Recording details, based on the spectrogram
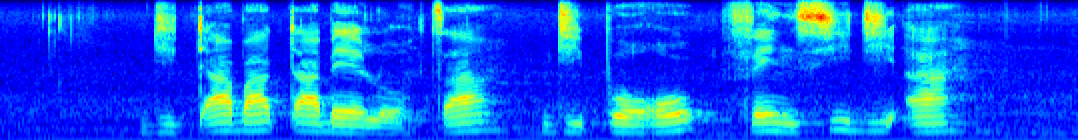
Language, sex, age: Southern Sotho, male, 22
